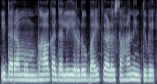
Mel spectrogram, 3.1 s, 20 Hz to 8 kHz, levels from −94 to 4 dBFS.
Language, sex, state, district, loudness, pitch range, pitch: Kannada, female, Karnataka, Bidar, -12 LUFS, 180-190 Hz, 180 Hz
